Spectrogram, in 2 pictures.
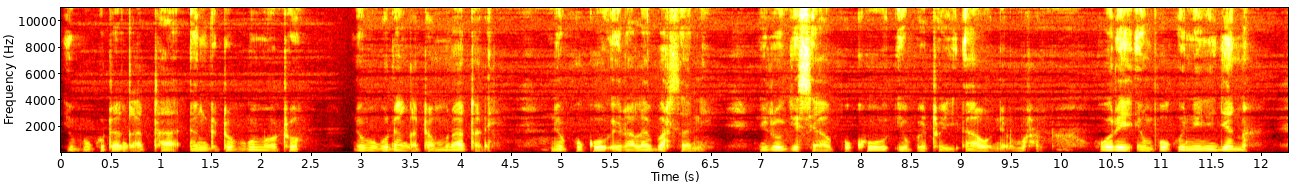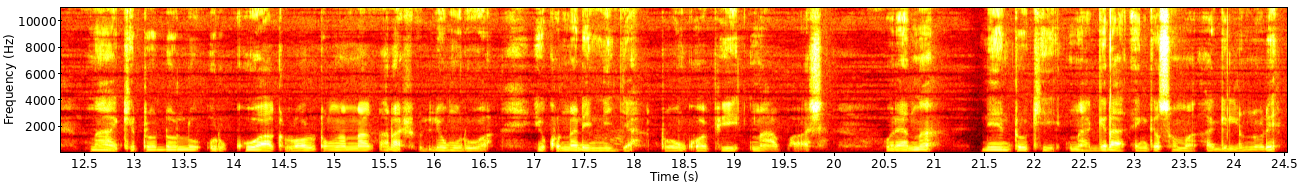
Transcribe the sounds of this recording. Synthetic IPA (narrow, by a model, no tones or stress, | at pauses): ipukutḛŋɡa̰tʰːa̰aŋɡitopuknotʰo | nepukuteŋɡatːamuɾataɾḛ | nepukuʔiɾalabaɾsanḭniɾokisiapukʰuipotʰoiawunḭɾmuɾanwoɾeʔimpukuniniɟana | nakitodolouɾkuakloltoŋanakaɾaʃulemuɾuwaikunaɾiniɟatoŋkuapʰinapa̰ʃḁwuɾana | nentokʰinaɡiɾaʔeŋkesoma̰ʔaɡilinoɾe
